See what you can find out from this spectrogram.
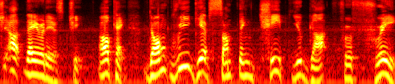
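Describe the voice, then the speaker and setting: A man with a New York accent speaks at a very slow pace and a high pitch. His intonation is lively, with big swings in loudness. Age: old. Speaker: TV news anchor. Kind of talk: casual chat.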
